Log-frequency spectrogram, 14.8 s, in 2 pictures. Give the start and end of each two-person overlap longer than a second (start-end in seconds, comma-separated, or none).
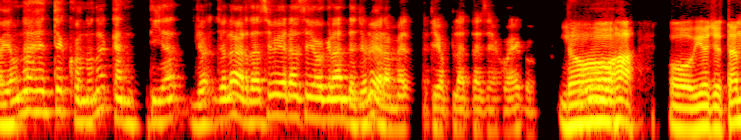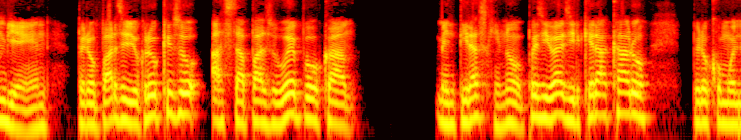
none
